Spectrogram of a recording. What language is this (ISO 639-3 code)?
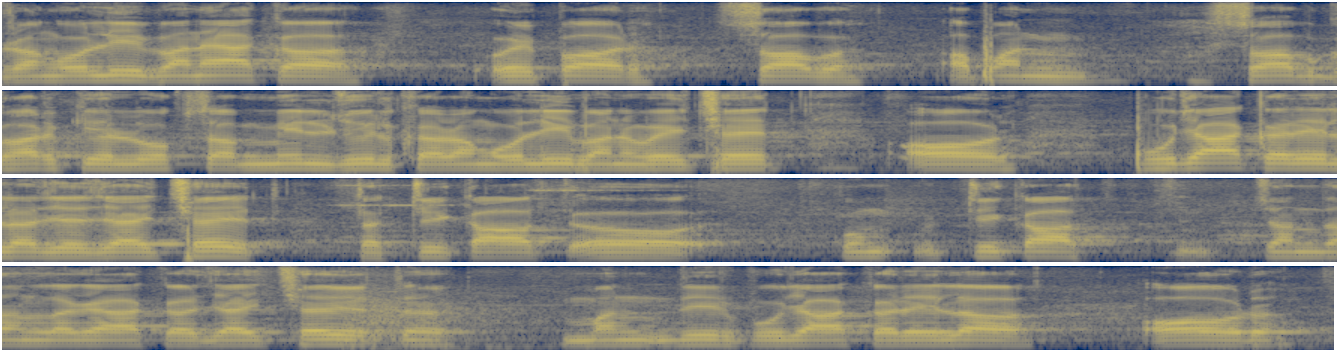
mai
